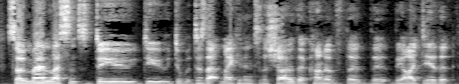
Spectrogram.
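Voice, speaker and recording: A man hosts a casual interview, his long, searching questions rambling and circling back with many restarts. His voice is medium-pitched, steady and a bit bright, and he talks at a quick pace.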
